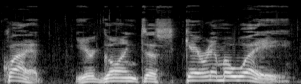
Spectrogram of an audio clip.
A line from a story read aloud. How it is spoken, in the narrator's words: She yelled at Tim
